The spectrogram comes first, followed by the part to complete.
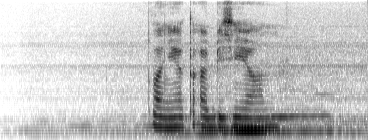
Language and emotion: Russian, neutral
